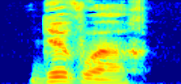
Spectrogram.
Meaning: 1. plural of devoir 2. homework
- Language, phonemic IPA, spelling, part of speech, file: French, /də.vwaʁ/, devoirs, noun, LL-Q150 (fra)-devoirs.wav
